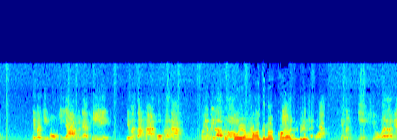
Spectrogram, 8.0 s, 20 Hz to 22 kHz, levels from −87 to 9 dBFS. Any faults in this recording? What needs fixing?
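An echo leak is heard from 5.01 to 5.21 s and again from 6.36 to 6.44 s. Each time, a faint copy of the speech returns 300 ms after the original, about 15 dB and then about 20 dB below it. The likely cause is a loudspeaker on the far end whose echo canceller let part of the microphone pickup through and sent it back. Room reverberation would sound different: it smears into a continuous decay, while this is a discrete, delayed repeat.

Speech suppressed in double talk follows at 5.27 to 5.74 s and 5.9 to 6.56 s. The level sinks for roughly 0.3 s in the first stretch and 0.7 s in the second, dropping by about 15 dB and then about 20 dB. This is likely the echo canceller, unable to separate the local talker from the returning echo, turning both down while the two sides overlap. Packet loss would sound different: it leaves abrupt gaps or synthetic filler, while here the sound ducks, and only during the overlap. 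The second stretch also contains the later echo scrap.

Fixing the far-end echo cancellation, or having that side use a headset, would prevent both the leaks and the double-talk suppression.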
